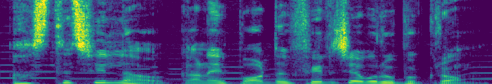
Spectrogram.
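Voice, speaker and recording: An actor playing a domineering young husband in an audio romance drama, commanding, scolding and mocking. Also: male voice, on the high side, sing-song, quick pace, mellow. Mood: teasing. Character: bossy, threatening young husband. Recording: faint background music.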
